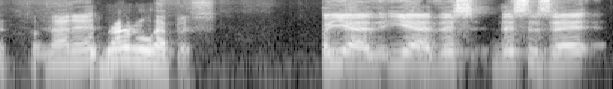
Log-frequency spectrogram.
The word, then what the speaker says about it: Lepus: I always said lupus, and I might be incorrect saying it wrong, or I might have an alternative memory of how it. I remember it being, it was Night of the Lepus. You would be correct. Lepus? Lepus, yeah.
